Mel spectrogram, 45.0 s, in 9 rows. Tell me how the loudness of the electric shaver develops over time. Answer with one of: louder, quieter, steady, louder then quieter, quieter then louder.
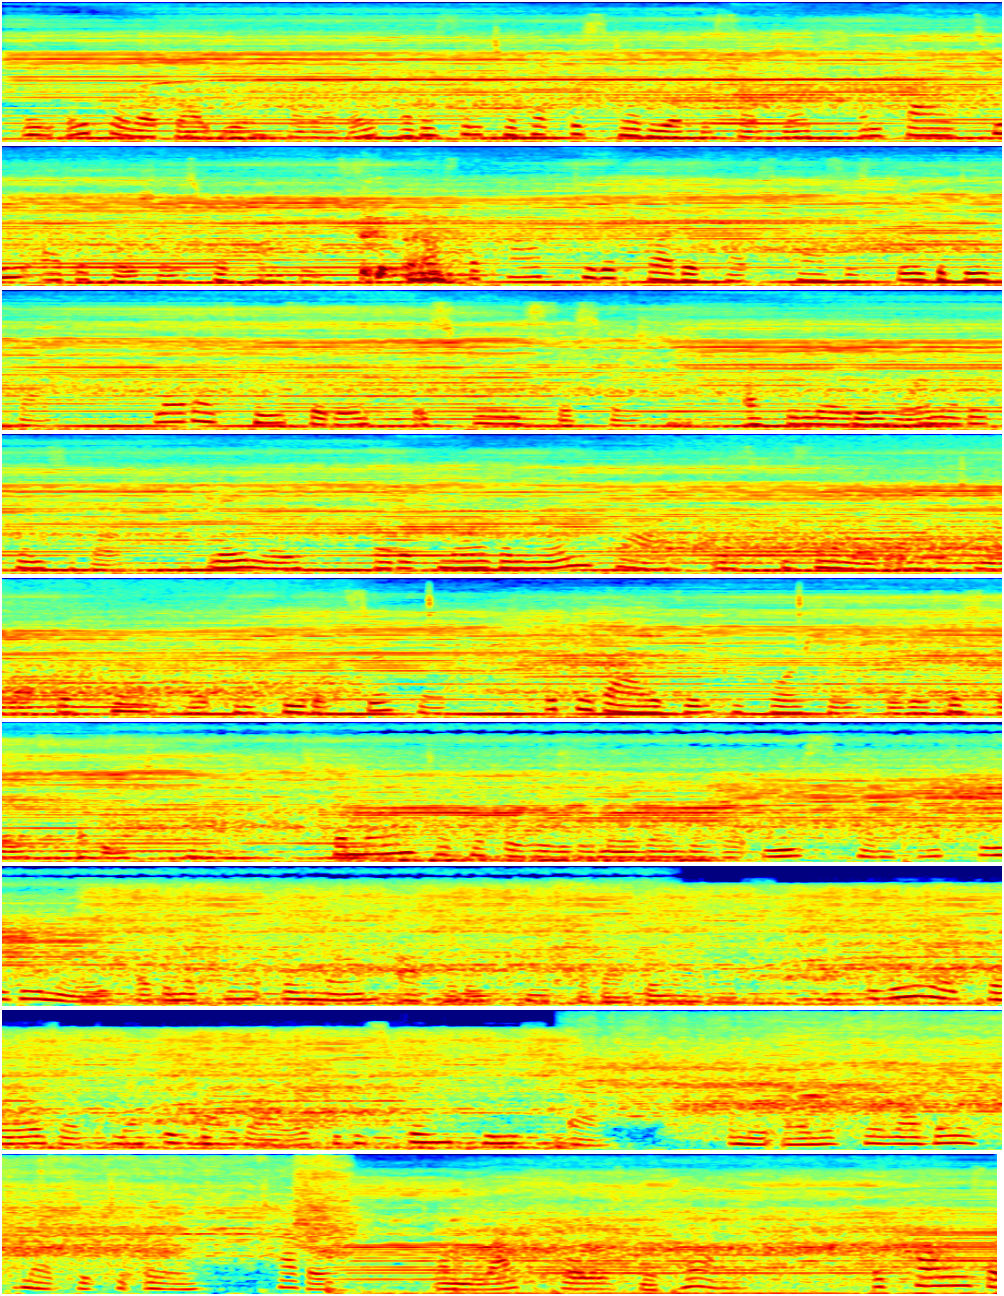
steady.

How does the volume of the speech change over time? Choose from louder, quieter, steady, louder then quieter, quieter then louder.
steady.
